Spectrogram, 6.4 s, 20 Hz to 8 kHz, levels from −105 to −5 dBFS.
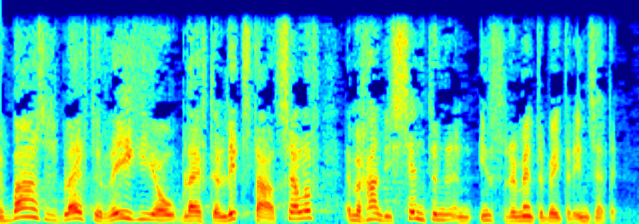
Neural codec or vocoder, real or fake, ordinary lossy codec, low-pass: none; real; none; 7.2 kHz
